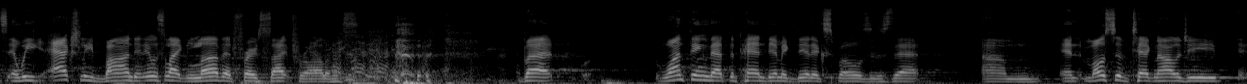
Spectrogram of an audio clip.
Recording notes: I am sharing a presentation that I gave at an IT Conference in Sacramento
